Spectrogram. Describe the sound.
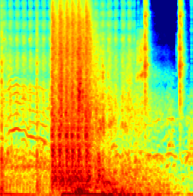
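Loud gunfire bursts out abruptly: a sustained, rapid run of shots like a machine gun firing at close range. It dominates for about two seconds, then thins out, with a few sharp cracks near the end.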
